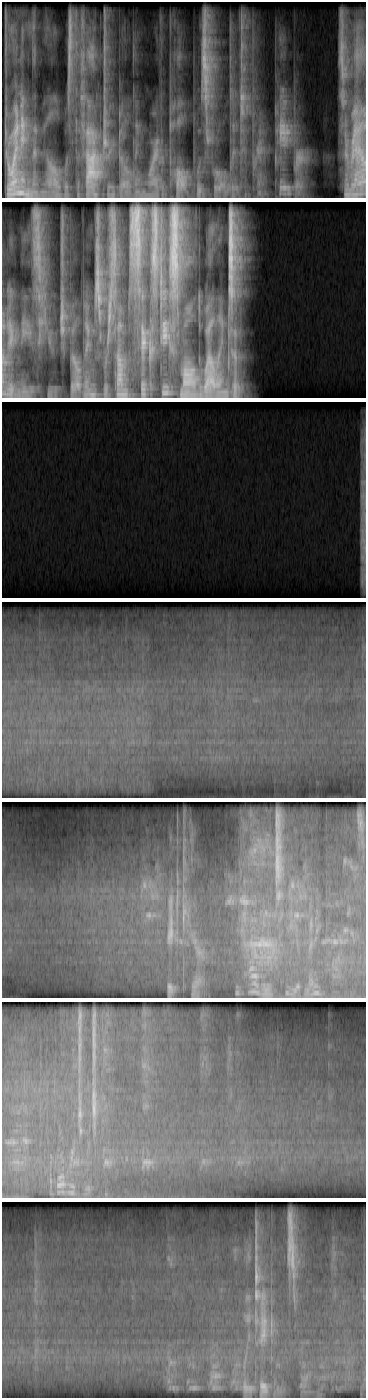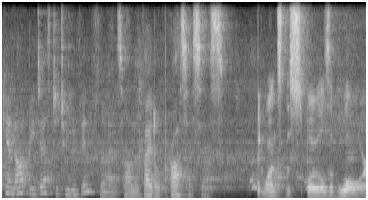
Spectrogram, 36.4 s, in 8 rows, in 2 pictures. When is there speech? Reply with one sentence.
The speech can be heard from 0.0 to 7.5 s, from 20.2 to 24.1 s and from 30.3 to 36.3 s.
